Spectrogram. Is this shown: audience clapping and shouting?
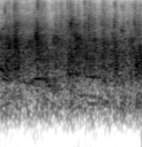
yes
